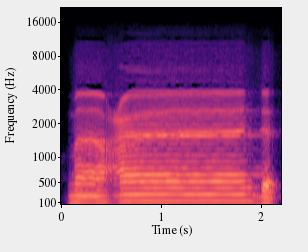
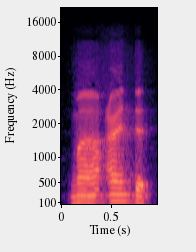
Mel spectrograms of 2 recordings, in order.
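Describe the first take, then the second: First: The final vowel is held for two counts. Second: The final vowel is cut short. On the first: The speaker calls it right. "mesti tidak kurang daripada dua" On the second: The speaker calls it wrong. "Jangan waqaf dengan ma'ad, itu juga tak tak betul"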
